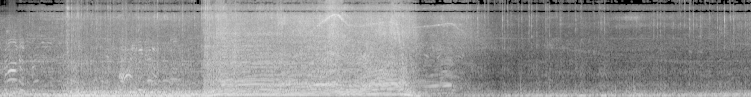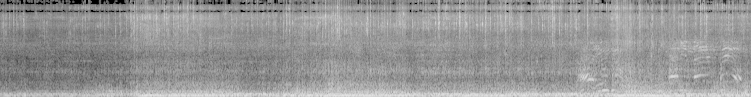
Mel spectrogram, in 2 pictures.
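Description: Drag-racing car engines. About four seconds in, an engine is held at high revs, its pitch climbing for about four seconds before it cuts off suddenly. From about eighteen seconds in, a loud, deep engine rumble holds steady at the start line.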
